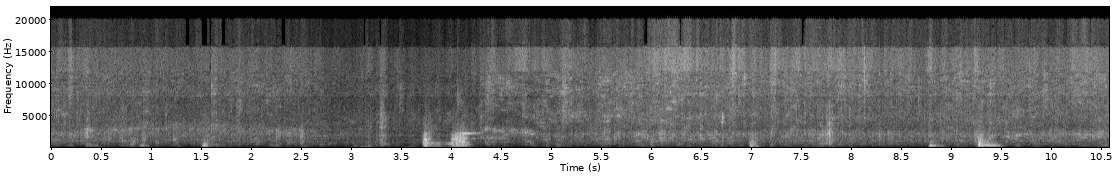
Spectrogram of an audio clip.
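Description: Mint leaves and coconut slices frying in a pan over a low flame, giving a steady soft sizzle with occasional stirring scrapes and clinks, close and alone.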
